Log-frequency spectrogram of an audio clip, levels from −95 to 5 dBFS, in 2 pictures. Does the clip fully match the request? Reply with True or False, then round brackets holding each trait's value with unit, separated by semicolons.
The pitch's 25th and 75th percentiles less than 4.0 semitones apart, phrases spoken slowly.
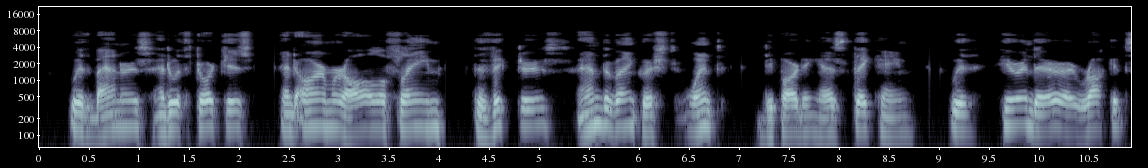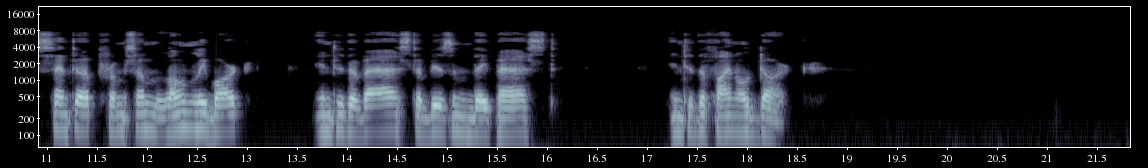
True (3.2 semitones; 115 wpm)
